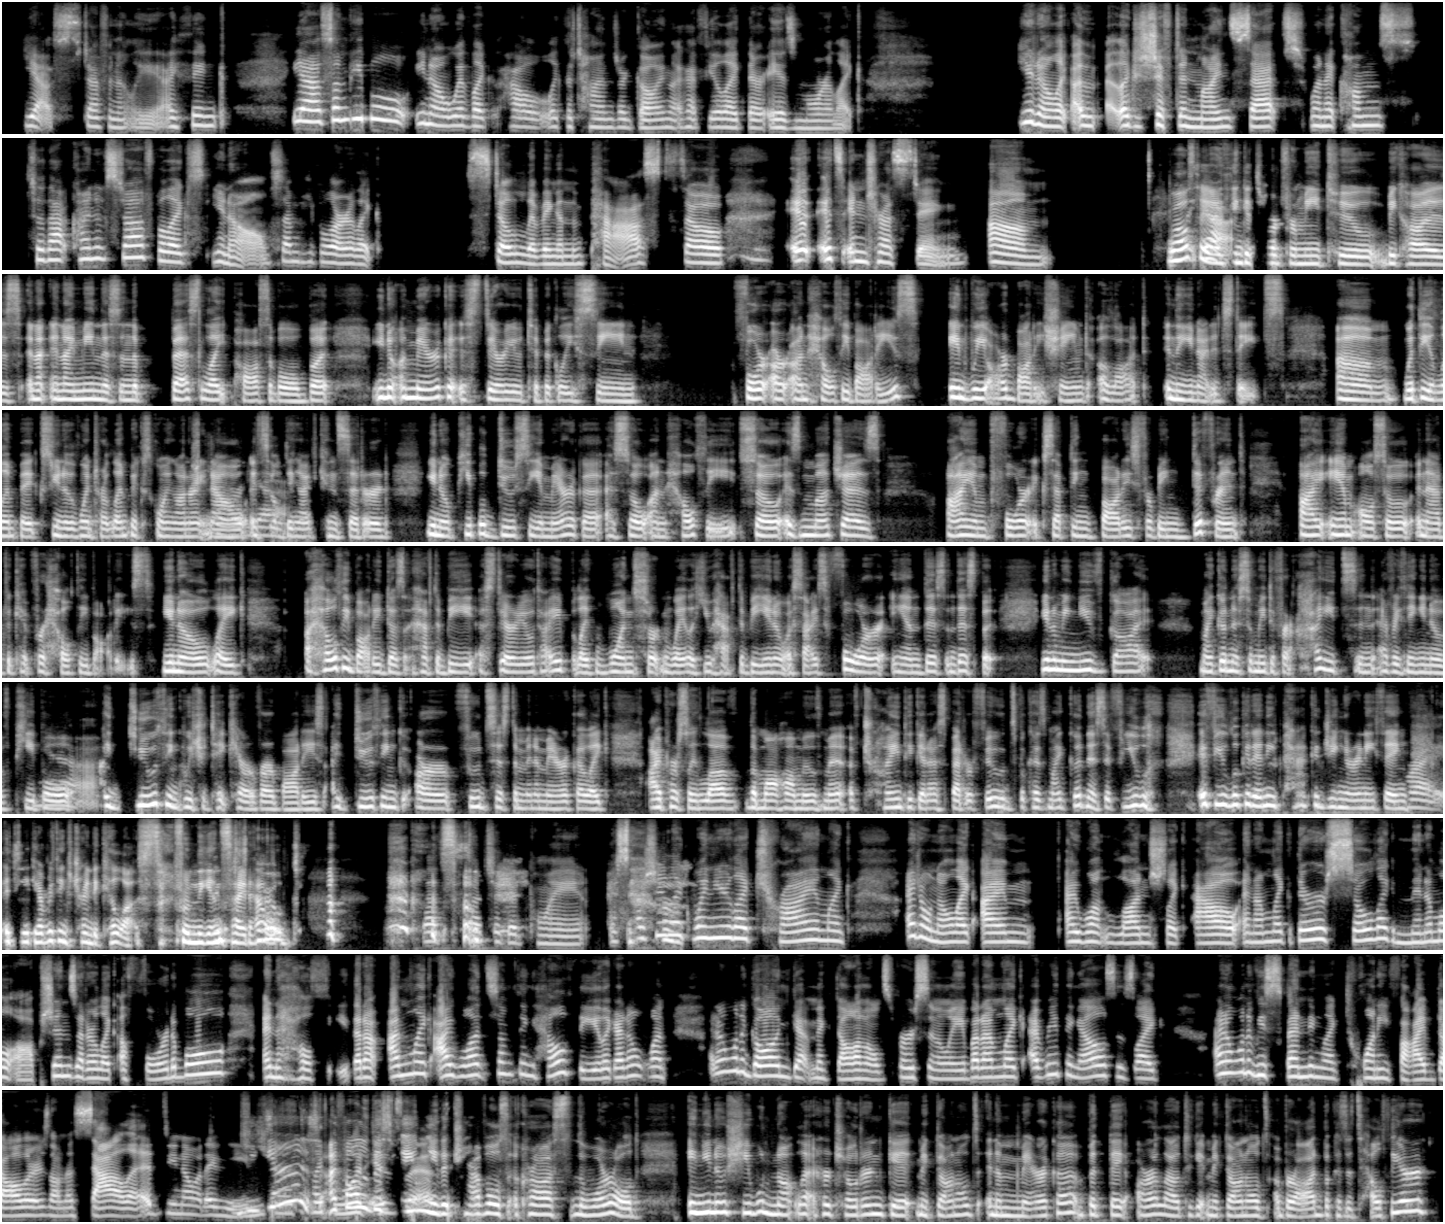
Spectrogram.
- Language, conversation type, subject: English, unstructured, How do you feel about body shaming in sports or fitness spaces?
- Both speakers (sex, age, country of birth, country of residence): female, 20-24, United States, United States; female, 40-44, United States, United States
- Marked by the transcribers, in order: other background noise; stressed: "do"; laughing while speaking: "you"; tapping; laughing while speaking: "It's true"; laughing while speaking: "us from the inside out. So"; laugh; sigh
